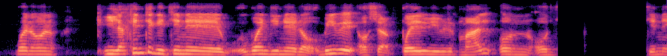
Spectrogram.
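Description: Using a normal speaking voice, a woman talks at a fairly slow pace in a fairly low pitch with ordinary pitch variation. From Uruguay, Montevideo. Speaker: podcast host. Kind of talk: casual chat.

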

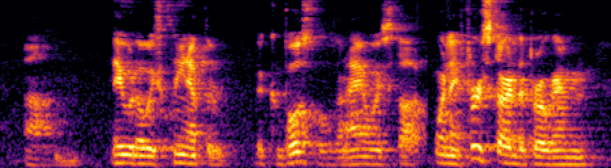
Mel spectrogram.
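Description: Over noticeable background noise, a man speaks at a very fast pace and medium pitch. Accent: American. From New Jersey. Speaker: small business owner, waste hauler. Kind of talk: interview conversation. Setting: room in a brewery. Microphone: room echo.

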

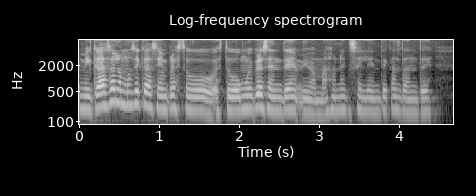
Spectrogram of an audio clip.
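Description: Speaking with a Venezuelan accent, a woman of medium pitch uses ordinary pitch variation. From Venezuela, llanos region. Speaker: singer. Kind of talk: casual interview chat, Spanish-English code-switching.

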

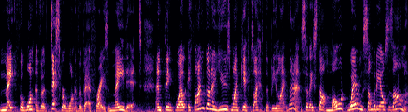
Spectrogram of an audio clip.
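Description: A woman speaks at a fairly quick pace with an English accent. Her medium pitch swings very widely. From inner city London, England. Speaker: author and leadership coach. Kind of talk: casual interview chat. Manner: halting, with frequent restarts.

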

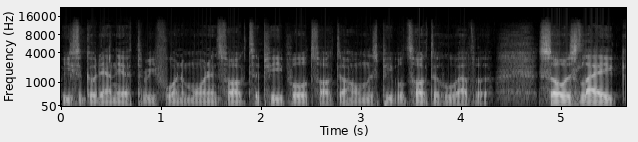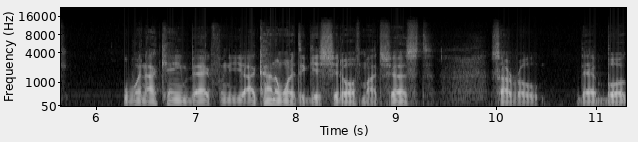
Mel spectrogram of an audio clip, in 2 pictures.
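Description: In a very clean recording with a silent background, a man with an American accent speaks in a very deep, low pitch. He moves at a fairly quick pace with monotone, flat intonation. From Philadelphia. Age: 30s. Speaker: author. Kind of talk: casual interview.

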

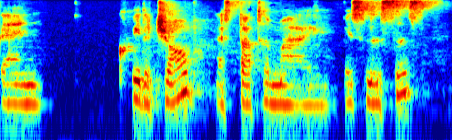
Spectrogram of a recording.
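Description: A woman's fairly low, somewhat breathy voice with a Chinese accent, at a very slow pace. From China, rural village. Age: 30s. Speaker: leadership consultant and entrepreneur. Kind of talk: interview. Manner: halting.

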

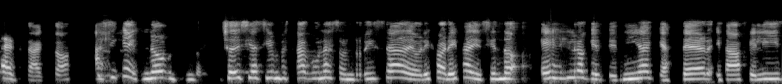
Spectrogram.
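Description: A woman talks at a moderate pace. Her high voice shows ordinary pitch variation. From Argentina, Buenos Aires province. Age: 40s. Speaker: stylist and decorator. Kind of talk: interview.

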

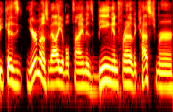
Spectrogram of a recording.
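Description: A man with an American accent, medium in pitch, with ordinary pitch variation. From US Midwest, Nebraska. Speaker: business consultant. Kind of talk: interview. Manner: animated.

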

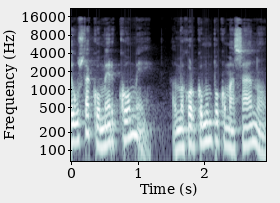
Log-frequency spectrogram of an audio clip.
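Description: Over a silent background in a very clean recording, a man with a plain, everyday voice talks at a moderate pace, medium in pitch with ordinary pitch variation. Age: 40s. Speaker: podcast host. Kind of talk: solo podcast monologue.

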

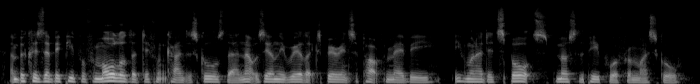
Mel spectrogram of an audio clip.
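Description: Recorded very cleanly against a silent background, a man with a northern English accent speaks with ordinary pitch variation. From northern England. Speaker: actor. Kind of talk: interview, personal storytelling.

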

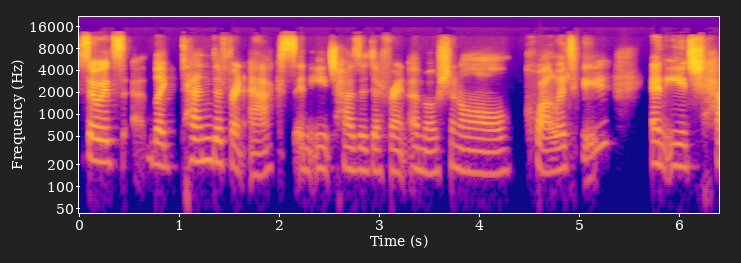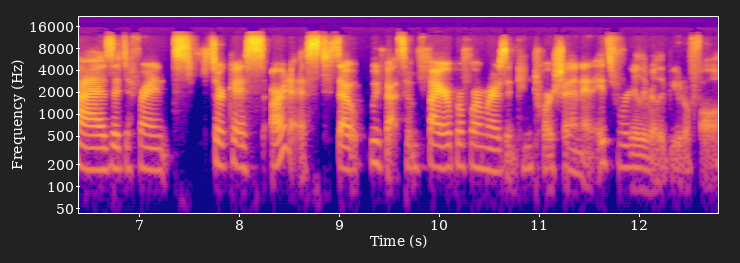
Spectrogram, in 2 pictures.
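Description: A normal speaking voice from a woman with an American accent, medium pitch, ordinary pitch variation, moderate pace and hardly any pauses. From Northern California. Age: 40s. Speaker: clinical psychologist and author. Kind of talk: interview, personal storytelling.

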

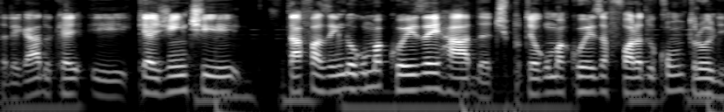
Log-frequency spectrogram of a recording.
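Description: His tone bright and sharp, a man talks at a fairly quick pace with fairly even intonation. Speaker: podcast co-host. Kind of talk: casual chat.

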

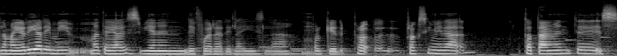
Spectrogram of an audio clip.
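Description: Over music in the background, a woman with a German accent speaks very slowly at medium pitch, her intonation monotone and flat. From Egypt. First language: German (speaking Spanish). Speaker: architect and furniture artisan. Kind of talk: interview. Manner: halting, many fillers and restarts.

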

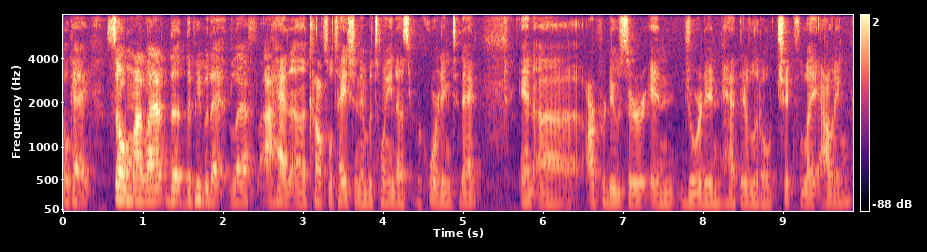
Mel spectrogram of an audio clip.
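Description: A woman speaks with a very deep, low pitch. Her tone is animated and her pace moderate. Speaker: podcast co-host. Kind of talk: casual chat.

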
